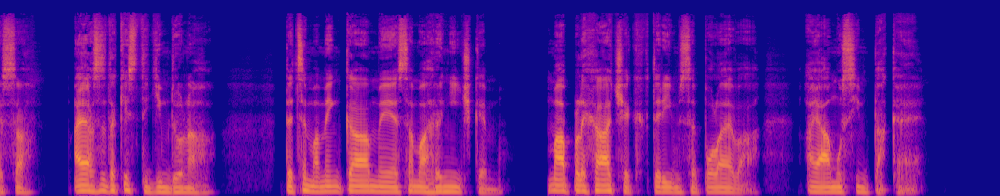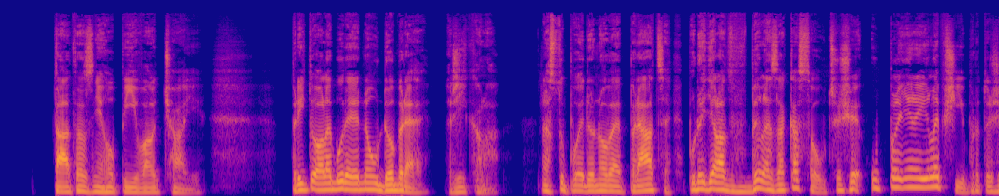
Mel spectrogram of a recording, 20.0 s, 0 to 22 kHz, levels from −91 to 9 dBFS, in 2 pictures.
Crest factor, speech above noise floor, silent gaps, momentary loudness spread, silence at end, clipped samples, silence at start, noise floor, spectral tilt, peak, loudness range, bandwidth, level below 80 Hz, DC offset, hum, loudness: 20 dB; 41 dB; 0.54-0.65 s, 5.34-5.38 s, 9.60-9.72 s, 9.85-10.51 s, 12.85-12.89 s; 12 LU; 0 s; under 0.1%; 0 s; -62 dBFS; -5 dB/octave; -2 dBFS; 4 LU; 17 kHz; -44 dBFS; under 0.1%; none; -21 LUFS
